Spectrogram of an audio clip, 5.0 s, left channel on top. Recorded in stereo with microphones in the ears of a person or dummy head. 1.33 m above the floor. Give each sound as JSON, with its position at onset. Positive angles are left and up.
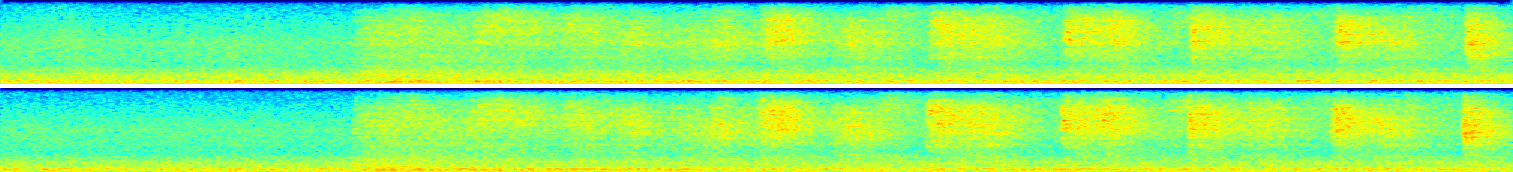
{"t": 1.2, "sound": "running footsteps", "side_deg": -30, "distance_m": 1.8}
